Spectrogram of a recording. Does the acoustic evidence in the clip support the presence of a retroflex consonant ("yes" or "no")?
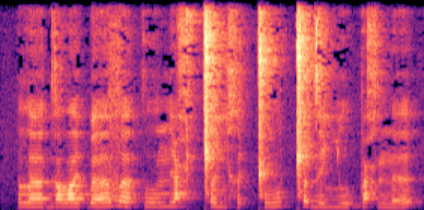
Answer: no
